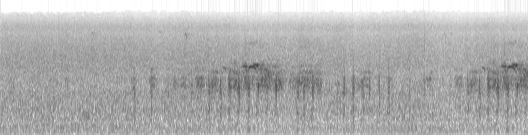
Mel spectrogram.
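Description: Green tomato slices frying in a pan of hot oil: a steady sizzle with crackling that swells twice.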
